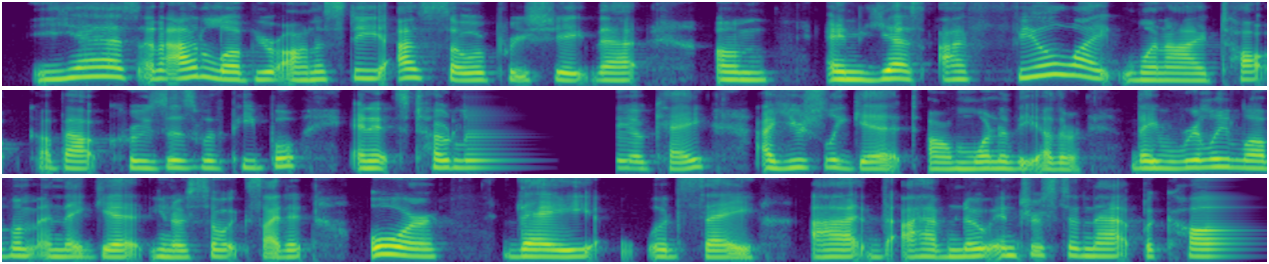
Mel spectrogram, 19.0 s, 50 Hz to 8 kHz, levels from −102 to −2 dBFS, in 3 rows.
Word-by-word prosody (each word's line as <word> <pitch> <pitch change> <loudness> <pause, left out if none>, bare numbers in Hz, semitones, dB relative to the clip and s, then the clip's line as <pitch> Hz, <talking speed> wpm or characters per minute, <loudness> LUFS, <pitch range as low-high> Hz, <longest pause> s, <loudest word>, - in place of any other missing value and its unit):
Yes, 285 +6 +2
and 250 - -1
I 265 +3 +6
love 230 -7 +2
your 220 0 +1
honesty, 225 +4 0
I 270 +1 +5
so 235 -6 0
appreciate 210 -1 -2
that, 210 0 0 0.4
um, 215 -1 +1 0.3
and 225 -1 +5
yes, 240 +2 +4
I 230 - 0
feel 280 +10 0
like 310 -7 +2
when 205 +1 -1
I 200 -1 +1
talk 220 +3 -4
about 200 -1 -1
cruises 210 +1 -2
with 210 -1 -4
people, 245 +4 -2 0.3
and 205 - +3
it's 205 - -2
totally 215 -1 -1 0.6
okay, 195 +2 -2 0.2
I 210 - +3
usually 220 +2 -2
get, 195 0 -2
um, 185 0 0
one 195 +1 +1
or - - 0
the - - -3
other; 175 - -2 0.2
they 205 0 +3
really 220 +4 +2
love 210 -2 +1
'em 210 - 0
and 195 0 -2
they - - 0
get, 185 0 +1
you 195 - -2
know, 180 - +2
so 185 +2 -2
excited, 185 +2 -2 0.3
or 210 -5 +6 0.3
they 195 -1 +4 0.3
would 195 -1 -2
say, 185 -2 0 0.3
"I 190 +1 +3
th 185 - -9
I - - +2
have 195 -1 -1
no 200 +2 +3
interest 225 0 -2
in 210 -1 0
that 200 0 0
because" 200 +1 +1
210 Hz, 185 wpm, -23 LUFS, 195-225 Hz, 0.6 s, I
